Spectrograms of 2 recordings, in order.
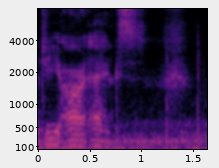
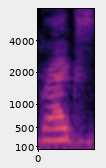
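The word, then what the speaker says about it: Greggs: Hi, you gotta, if you like eggs, guys, you gotta go to GR Eggs. It's pronounced Greg's. It's Greg's.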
